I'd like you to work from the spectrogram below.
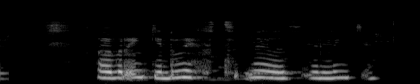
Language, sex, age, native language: Icelandic, female, 12, Icelandic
